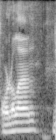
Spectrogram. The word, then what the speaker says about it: Ortolan: Are you ever curious about eating, is it pronounced Ortolan? – Yeah, I think it is.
